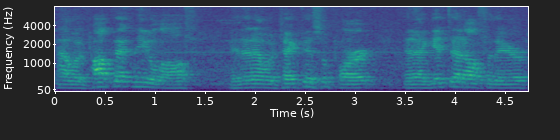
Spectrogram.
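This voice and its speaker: With a Southern US accent, the speaker keeps a fairly even intonation. Audible room echo and noticeable background noise surround the voice. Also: man. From US South, Alabama. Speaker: auto mechanic instructor. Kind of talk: technical presentation to a class. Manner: conversational, folksy.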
